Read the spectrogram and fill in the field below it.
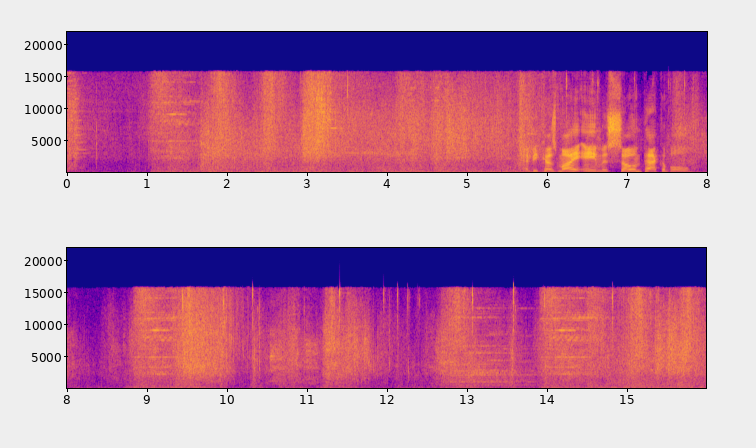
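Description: Flames roar and crackle as a dragon breathes fire.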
